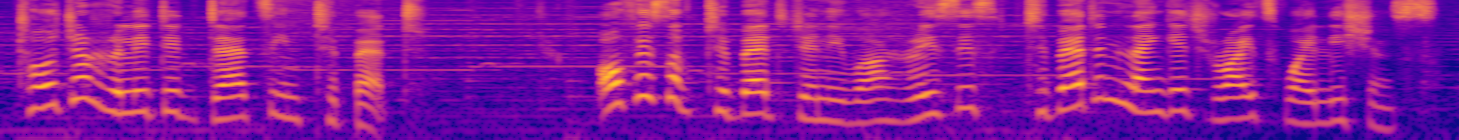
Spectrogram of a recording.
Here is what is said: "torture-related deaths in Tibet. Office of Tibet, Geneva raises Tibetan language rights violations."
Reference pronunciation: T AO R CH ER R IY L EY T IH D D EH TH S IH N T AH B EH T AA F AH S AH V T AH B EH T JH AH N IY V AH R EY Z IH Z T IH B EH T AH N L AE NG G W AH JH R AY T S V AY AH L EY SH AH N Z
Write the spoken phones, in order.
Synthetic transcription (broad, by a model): T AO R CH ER R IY L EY T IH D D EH T S IH N T AH B EH T AA F AH S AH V T AH B EH T JH AH N IY V AH R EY S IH S T IH B EH T AH N L AE NG G W AH JH R AY T S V AY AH L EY SH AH N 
